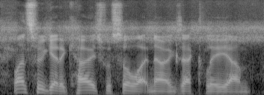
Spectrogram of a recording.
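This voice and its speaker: A man talks at a very fast pace with an Australian accent. His pitch is very deep and low. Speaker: soccer player. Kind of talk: interview.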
